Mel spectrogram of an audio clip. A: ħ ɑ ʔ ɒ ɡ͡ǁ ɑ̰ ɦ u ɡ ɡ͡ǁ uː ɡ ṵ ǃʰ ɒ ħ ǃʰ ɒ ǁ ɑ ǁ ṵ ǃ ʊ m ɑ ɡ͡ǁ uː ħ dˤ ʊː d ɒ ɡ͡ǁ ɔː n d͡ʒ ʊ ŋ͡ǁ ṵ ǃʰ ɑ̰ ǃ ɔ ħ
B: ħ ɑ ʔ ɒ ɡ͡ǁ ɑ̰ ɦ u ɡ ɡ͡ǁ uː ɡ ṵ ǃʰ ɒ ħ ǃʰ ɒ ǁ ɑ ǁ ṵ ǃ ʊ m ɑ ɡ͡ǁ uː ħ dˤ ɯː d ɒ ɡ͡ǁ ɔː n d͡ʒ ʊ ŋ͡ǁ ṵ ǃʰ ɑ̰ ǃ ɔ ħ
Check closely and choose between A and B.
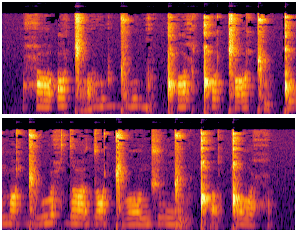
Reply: A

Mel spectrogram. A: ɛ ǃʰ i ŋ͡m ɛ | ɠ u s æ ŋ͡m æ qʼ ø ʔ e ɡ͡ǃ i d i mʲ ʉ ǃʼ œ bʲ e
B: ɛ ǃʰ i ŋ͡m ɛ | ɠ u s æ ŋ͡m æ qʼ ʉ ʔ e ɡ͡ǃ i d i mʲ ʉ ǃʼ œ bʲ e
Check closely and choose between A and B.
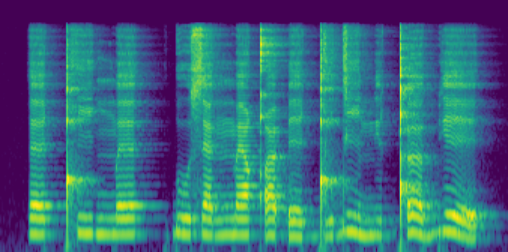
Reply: A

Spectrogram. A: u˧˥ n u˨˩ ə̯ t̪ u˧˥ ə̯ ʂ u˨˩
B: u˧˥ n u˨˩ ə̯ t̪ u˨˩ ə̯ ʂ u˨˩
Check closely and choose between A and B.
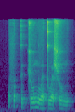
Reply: B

